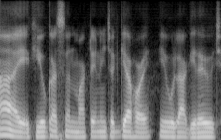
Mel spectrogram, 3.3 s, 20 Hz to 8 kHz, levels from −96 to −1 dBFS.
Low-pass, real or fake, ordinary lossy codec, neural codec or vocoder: none; fake; none; codec, 16 kHz, about 1 kbps, DyCAST, with the encoder's durations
